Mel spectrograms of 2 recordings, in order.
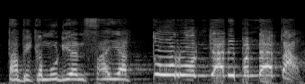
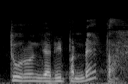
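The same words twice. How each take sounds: First: "turun" said higher and slow, louder, as the witness's own lament; the witness complaining he came down to pastor, much higher and slow; quoted witness. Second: "turun jadi pendeta" muttered low and soft to himself; the preacher's private puzzled thought, lower and softer; inner thought. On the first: Witness at the pulpit lamenting, high and slow. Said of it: "tapi dia bilang". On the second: Preacher recalling his own reaction, muttered softly. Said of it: "pikiran saya". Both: Retold or imitated.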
